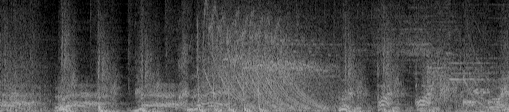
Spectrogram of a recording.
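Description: Punches and kicks land with sharp impact thuds.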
